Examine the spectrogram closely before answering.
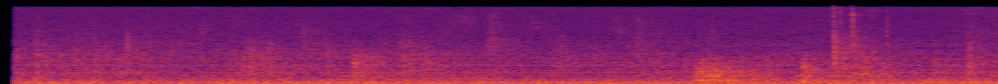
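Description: Quiet footsteps and shuffling sound in a large, softly echoing hall.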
